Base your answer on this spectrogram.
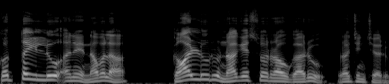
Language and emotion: Telugu, neutral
